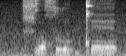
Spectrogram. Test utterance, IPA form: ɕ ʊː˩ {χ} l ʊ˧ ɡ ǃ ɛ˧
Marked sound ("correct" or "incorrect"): correct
